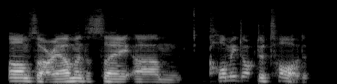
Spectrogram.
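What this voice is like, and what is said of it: Badly done put-on accent. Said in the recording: “Yeah, I know he's a really shitty accent. ... Eh, I've heard worse.”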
